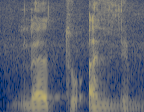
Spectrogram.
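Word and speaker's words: لا تؤلم: Akan tetapi ini bacanya la tuallim ya.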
